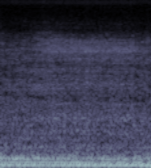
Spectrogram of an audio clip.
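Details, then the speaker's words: Power steering with engine running while the wheel turns: low steady droning hum; caused by seized kingpins and ball joints, not the steering box or pump, cured by penetrating oil, greasing and working them free plus bleeding the system. "давайте послушаем звук гудения гидроусилителя типичный этот я поворачиваю руль и"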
